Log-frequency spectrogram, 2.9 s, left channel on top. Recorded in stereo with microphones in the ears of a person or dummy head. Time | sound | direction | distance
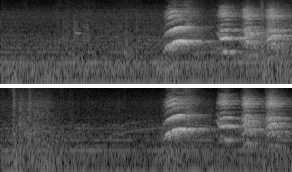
1.6 | a giggle | 40° right (ahead or behind) | 1.4 m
